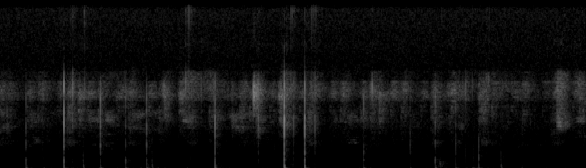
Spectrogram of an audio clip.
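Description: Fingers tap quickly on a phone's touch keyboard.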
